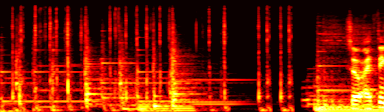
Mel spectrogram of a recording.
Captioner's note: keys clacking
